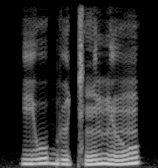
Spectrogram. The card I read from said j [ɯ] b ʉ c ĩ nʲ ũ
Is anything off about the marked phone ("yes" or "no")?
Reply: yes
